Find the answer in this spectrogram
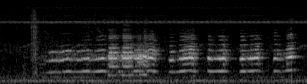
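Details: Hen cackling recorded to play for hens ready to lay: a rapid, uneven chain of short nasal notes, with a louder burst near the start.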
